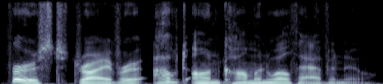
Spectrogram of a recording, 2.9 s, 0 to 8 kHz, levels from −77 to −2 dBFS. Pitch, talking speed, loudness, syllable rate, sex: 125 Hz, 125 wpm, -20 LUFS, 4.1 syllables/s, male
